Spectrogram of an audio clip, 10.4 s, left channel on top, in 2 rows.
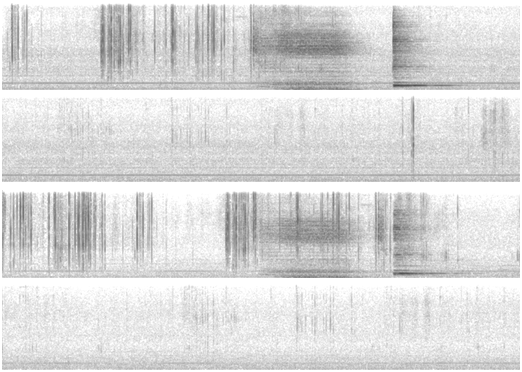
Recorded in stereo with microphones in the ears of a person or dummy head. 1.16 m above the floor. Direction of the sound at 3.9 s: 65° left (ahead or behind).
